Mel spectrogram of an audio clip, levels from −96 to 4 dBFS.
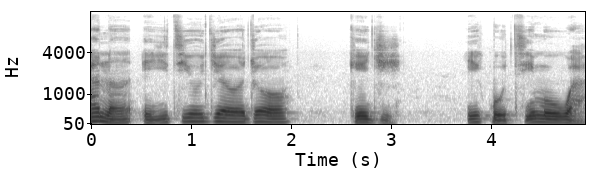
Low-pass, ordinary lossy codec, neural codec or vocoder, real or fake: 14.4 kHz; none; none; real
